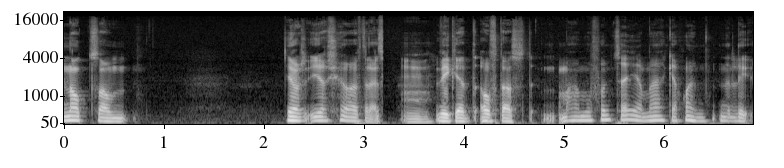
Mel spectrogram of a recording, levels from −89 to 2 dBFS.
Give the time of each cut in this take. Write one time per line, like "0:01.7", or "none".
0:03.2
0:05.0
